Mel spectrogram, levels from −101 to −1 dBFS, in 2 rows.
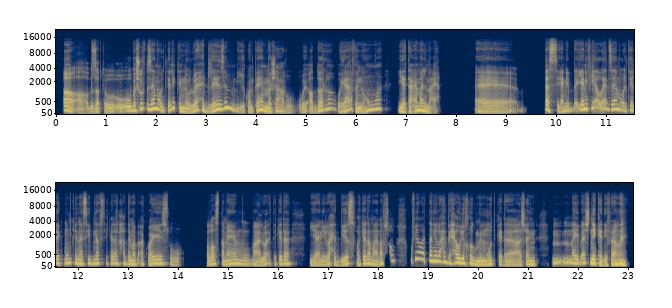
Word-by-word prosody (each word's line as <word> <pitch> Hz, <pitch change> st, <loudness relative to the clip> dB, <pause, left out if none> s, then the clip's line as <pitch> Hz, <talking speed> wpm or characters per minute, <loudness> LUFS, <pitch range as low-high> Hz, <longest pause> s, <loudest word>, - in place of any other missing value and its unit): آه، 150 Hz, -7 st, +6 dB, 0.2 s
آه، -, -, -7 dB
بالضبط، 105 Hz, +2 st, -3 dB
و -, -, 0 dB
و 120 Hz, +3 st, 0 dB
وباشوف 150 Hz, +10 st, +2 dB
زي 195 Hz, +3 st, +5 dB
ما 210 Hz, -2 st, +5 dB
قلت 130 Hz, 0 st, -3 dB
لك 220 Hz, -3 st, -1 dB
إنه 110 Hz, -3 st, +2 dB
الواحد 135 Hz, +2 st, 0 dB
لازم 190 Hz, -, +4 dB
يكون 95 Hz, +1 st, -4 dB
فاهم 145 Hz, +1 st, +3 dB
مشاعره 105 Hz, -3 st, -2 dB
ويقدرها 130 Hz, -, -2 dB
ويعرف 140 Hz, -, -1 dB
إنه 105 Hz, -2 st, +2 dB
هو 180 Hz, -, 0 dB, 0.3 s
يتعامل 130 Hz, +5 st, +2 dB
معاها 105 Hz, -, -5 dB, 0.7 s
آآ، 110 Hz, +2 st, -2 dB, 0.5 s
بس 140 Hz, -9 st, +3 dB
يعني 125 Hz, +5 st, -1 dB
ب 150 Hz, +1 st, -7 dB
يعني 185 Hz, +2 st, +3 dB
في 230 Hz, +5 st, -1 dB
أوقات 190 Hz, -, -1 dB
زي 190 Hz, +1 st, +2 dB
ما 175 Hz, -3 st, +1 dB
قلت 135 Hz, 0 st, -5 dB
لك 145 Hz, -1 st, -2 dB
ممكن 160 Hz, -2 st, 0 dB
أسيب 135 Hz, +1 st, -1 dB
نفسي 145 Hz, 0 st, -3 dB
كده 145 Hz, 0 st, -2 dB
لحد 130 Hz, -1 st, -3 dB
ما 125 Hz, -, +2 dB
ابقى 120 Hz, -3 st, -4 dB
كويس 140 Hz, +3 st, 0 dB
وخلاص 115 Hz, +4 st, -6 dB
تمام، 130 Hz, +2 st, 0 dB
ومع 115 Hz, -2 st, -4 dB
الوقت 130 Hz, +4 st, -4 dB
كده 140 Hz, +1 st, -1 dB, 0.4 s
يعني 105 Hz, -2 st, -3 dB
الواحد 125 Hz, -1 st, -3 dB
بيصفى 125 Hz, +1 st, -1 dB
كده 140 Hz, +3 st, +2 dB
مع 115 Hz, -5 st, 0 dB
نفسه، 150 Hz, -, -4 dB, 0.3 s
وفي 325 Hz, -, -2 dB
أوقات 305 Hz, -3 st, -1 dB
ثانية 230 Hz, -1 st, +5 dB
الواحد 205 Hz, -4 st, +2 dB
بيحاول 165 Hz, 0 st, +3 dB
يخرج 155 Hz, -4 st, +2 dB
من 115 Hz, -, +2 dB
المود 120 Hz, +2 st, 0 dB
كده 105 Hz, -2 st, -4 dB
عشان 115 Hz, +3 st, 0 dB, 0.4 s
م 170 Hz, +2 st, -1 dB
ما 155 Hz, -, +2 dB
يبقاش 160 Hz, +2 st, +1 dB
نكدي 120 Hz, -10 st, +4 dB
فاهمة 120 Hz, +2 st, +4 dB
135 Hz, 175 wpm, -22 LUFS, 115-155 Hz, 0.7 s, آه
